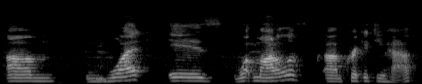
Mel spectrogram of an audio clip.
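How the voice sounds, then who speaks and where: A man's voice: fairly high pitch, unhurried, pushed and bright. A man hosting casually, asking inquisitive questions and often repeating the answers back. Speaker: host. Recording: noisy room recording.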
